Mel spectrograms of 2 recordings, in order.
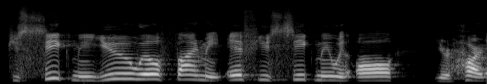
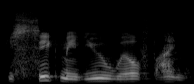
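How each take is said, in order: First: Louder, higher, slow preached promise; preaching emphasis. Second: Quiet reading. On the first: Pastor repeating God's promise to the church, loud and slow. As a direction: proclaim If you seek me slowly and boldly. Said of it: "repeats the promise". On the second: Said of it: "God says this". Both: Shown as a demonstration.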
